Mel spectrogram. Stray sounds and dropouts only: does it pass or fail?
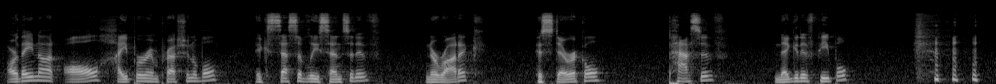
fail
